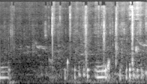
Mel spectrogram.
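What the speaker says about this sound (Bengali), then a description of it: "নর্মাদা জোড়া রেগদার পায়রা" Giribaz pigeons at a Murshidabad pigeon market give soft, low cooing calls close by, brief repeated coos over a faint background with a few clicks and rustles.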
